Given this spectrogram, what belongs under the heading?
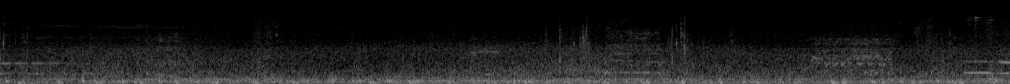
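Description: Horses whinny and hooves clop steadily through snow in Red Dead Redemption 2, over a dense, continuous bed of wind, rain and rumbling weather, with a few brighter neighs poking through.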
